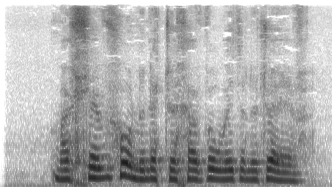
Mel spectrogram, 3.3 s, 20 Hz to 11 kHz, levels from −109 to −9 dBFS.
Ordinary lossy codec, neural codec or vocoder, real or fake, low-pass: AAC, 32 kbps; none; real; 9.9 kHz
